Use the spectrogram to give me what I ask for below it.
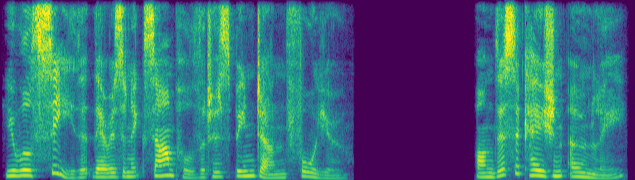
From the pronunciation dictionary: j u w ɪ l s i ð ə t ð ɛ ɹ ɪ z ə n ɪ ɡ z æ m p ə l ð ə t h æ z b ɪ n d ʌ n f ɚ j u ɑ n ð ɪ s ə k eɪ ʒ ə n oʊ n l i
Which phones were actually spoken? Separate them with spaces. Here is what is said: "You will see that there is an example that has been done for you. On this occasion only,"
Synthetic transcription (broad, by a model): j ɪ w ɪ l s i ð ə t ð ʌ ɹ ɪ z ə n ɪ ɡ z æ m p ə l ð ə t h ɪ z b ɪ n d ʌ n f ɚ j u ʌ n ð ɪ s ə k eɪ ʒ ə n oʊ n l i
